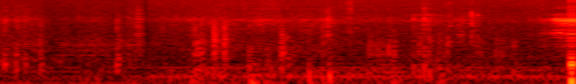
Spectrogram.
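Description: Light handling noises: scattered soft taps and clicks of hands moving things on a workbench. About a second in, the background changes to a low hum with a faint steady high-pitched whine.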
